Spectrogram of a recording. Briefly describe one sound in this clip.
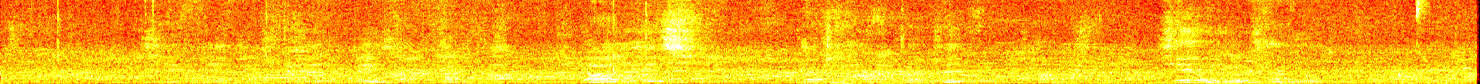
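A young man speaks through a microphone over loudspeakers.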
